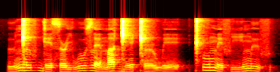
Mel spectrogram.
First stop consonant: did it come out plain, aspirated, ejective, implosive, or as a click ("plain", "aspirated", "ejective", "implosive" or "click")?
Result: click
